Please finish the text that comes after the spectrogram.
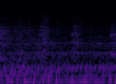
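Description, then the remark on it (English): A dog named Herbert pants quietly in the background, a steady run of quick, breathy huffs with a soft rhythmic pulse and no voices. “You can hear Herbert panting in the back.”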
